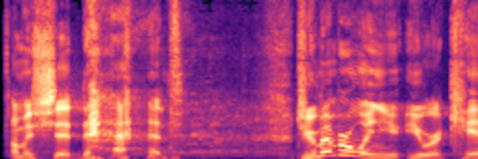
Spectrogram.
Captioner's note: audience giggles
